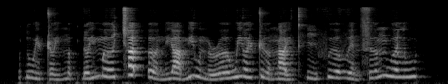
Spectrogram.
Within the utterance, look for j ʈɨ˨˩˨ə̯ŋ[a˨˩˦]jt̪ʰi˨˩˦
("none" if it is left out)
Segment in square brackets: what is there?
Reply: a˨˩˦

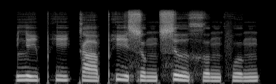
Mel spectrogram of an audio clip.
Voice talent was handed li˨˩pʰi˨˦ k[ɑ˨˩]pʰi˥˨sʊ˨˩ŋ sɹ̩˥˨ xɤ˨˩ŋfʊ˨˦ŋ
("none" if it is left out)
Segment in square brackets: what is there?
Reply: ä˨˩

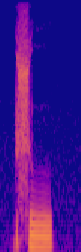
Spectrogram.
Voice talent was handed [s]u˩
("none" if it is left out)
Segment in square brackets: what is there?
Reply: s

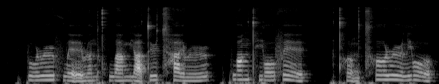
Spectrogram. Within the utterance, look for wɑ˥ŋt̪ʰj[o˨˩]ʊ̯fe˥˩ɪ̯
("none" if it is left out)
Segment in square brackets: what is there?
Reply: o˧˥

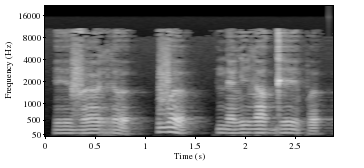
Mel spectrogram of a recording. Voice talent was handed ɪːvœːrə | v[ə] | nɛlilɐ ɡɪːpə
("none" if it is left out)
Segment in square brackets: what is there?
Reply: ə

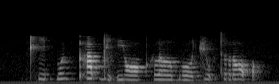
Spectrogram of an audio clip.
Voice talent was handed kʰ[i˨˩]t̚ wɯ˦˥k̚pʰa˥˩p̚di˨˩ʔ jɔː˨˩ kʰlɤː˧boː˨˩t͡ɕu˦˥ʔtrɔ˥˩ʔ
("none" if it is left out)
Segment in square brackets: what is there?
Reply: i˨˩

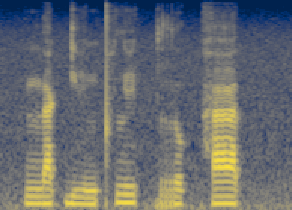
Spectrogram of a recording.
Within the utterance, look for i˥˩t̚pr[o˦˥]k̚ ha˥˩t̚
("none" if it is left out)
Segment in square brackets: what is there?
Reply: o˦˥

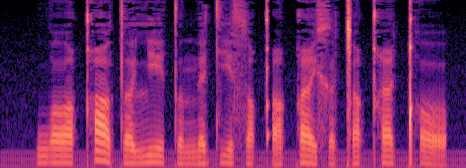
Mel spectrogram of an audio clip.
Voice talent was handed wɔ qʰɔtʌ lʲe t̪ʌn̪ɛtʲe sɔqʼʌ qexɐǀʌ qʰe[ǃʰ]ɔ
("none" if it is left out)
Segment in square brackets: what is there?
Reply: ǃʰ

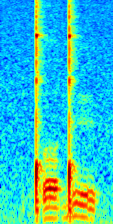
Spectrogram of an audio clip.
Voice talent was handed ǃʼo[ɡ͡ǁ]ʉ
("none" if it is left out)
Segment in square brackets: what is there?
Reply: ɡ͡ǃ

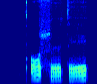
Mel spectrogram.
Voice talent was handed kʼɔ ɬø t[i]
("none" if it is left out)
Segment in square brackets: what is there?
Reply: e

